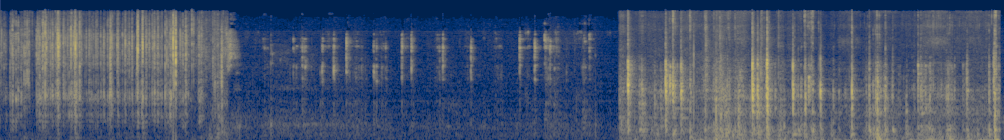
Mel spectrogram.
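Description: Hard plastic parts clicking and rattling as a dishwasher heating element's plastic mounting nuts are turned loose and the element and its fittings are handled. There is dense rattling for about two seconds, a few scattered ticks, then dense rattling again from about six seconds in.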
